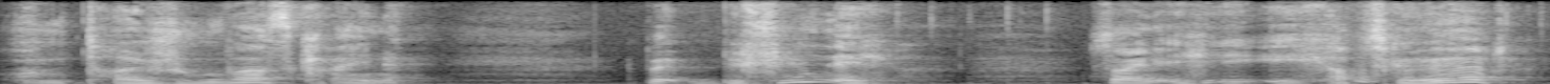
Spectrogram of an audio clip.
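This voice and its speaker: Aufgewühlter, stockend erzählender Mann vom Dorf. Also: male voice, a little high, very animated. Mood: uneasy, insistent. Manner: halting, stammering, insistent eyewitness telling. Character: shaken, tipsy village man recounting an uncanny sighting. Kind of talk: German radio play acting.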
